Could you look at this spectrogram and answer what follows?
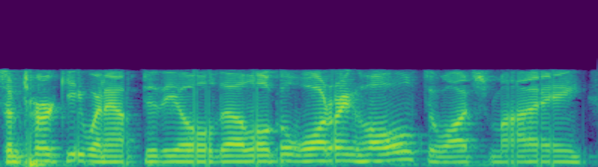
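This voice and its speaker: Hoarse male host, opinionated and rambling, mid-range voice, lo-fi phone-quality audio. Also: medium pitch, flat delivery, moderate pace. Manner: opinionated, rambling, repeats himself. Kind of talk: call-in wrestling talk show monologue.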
